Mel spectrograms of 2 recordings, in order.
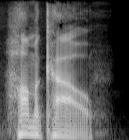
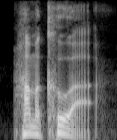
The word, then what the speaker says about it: Hamakua: Hamakau. Hamakua.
